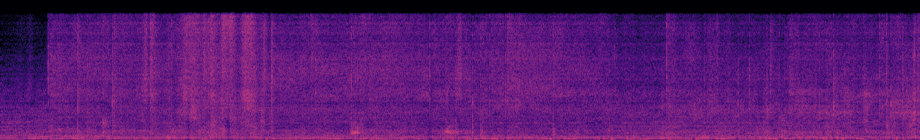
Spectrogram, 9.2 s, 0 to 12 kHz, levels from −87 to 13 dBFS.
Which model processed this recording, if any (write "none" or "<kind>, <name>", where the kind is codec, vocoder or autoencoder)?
codec, SNAC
